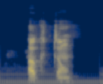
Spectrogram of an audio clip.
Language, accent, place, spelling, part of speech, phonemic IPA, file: French, France, Lyon, hoqueton, noun, /ɔk.tɔ̃/, LL-Q150 (fra)-hoqueton.wav
- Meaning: aketon, acton, haqueton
